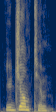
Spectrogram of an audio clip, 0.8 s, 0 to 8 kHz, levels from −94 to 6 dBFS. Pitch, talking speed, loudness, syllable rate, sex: 170 Hz, 215 wpm, -17 LUFS, 6.4 syllables/s, female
